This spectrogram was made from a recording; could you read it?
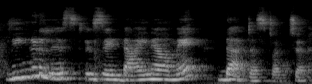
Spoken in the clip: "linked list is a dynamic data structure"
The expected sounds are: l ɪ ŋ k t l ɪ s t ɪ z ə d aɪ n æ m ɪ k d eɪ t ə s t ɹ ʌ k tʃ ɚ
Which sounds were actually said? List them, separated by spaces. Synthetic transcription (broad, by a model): l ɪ ŋ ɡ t l ɪ s t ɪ s ə d aɪ n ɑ m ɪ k d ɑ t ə s t ɹ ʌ k tʃ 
